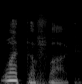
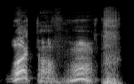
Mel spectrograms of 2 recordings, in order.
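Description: First: It is said in a relaxed, passive tone. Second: It is said in a harsh, aggressive tone. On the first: The speaker calls it right. "Say it kind of you passively" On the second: The speaker calls it wrong.

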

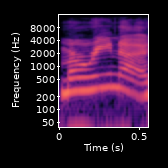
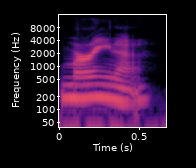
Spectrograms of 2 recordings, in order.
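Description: First: The name is yelled loudly. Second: The name is said at normal volume.

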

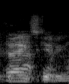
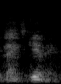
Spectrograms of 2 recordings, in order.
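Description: First: The stress is on the first syllable. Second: The stress is on the second part. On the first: "you say Thanksgiving like you say umbrella and insurance" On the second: "I put the emphasis on the other one"

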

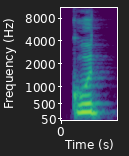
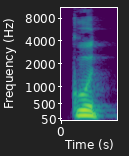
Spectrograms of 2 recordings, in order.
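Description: First: The syllable is said in the eighth tone. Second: The syllable is said in the fourth tone. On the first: "That's eighth tone" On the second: "That's fourth tone"

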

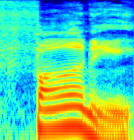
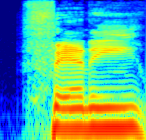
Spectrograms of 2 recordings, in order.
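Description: First: The first syllable sounds like 'fun'. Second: The first syllable sounds like 'fan'. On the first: The name is pronounced the way its owner says it. The speaker calls it right. "I know the correct pronunciation is funny" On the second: The name is deliberately mispronounced as a jab. The speaker calls it wrong. "I like to call her Fannie Willis"

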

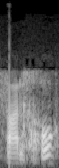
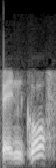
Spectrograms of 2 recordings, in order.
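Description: First: The name is said with a Dutch pronunciation. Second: The name is said with an English pronunciation.

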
